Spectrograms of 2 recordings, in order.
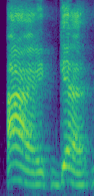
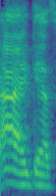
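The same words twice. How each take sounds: First: Louder, daring "All right, guess."; bold dare. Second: Said in the usual way. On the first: Retold or imitated. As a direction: toss it out as a challenge. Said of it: "So I said just like that". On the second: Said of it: "I was like".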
